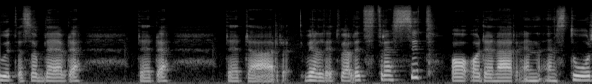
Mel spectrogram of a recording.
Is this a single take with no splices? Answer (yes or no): no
